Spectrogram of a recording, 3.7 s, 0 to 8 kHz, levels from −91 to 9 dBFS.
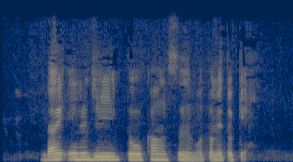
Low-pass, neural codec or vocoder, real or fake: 7.2 kHz; none; real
